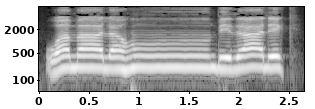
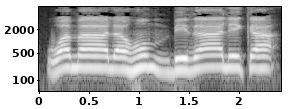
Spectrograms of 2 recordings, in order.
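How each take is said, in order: First: Slow recitation with the م of لهم hidden in a nasal hum; in "لهم بذلك" let the م melt into a hum before ب; hidden meem. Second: Slow recitation with the م of لهم closed and clearly heard; clear meem. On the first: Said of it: "الإخفاء". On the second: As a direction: say "لهم" with a distinct م, then بذلك. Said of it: "ويجوز الإظهار". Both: Shown as a demonstration.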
